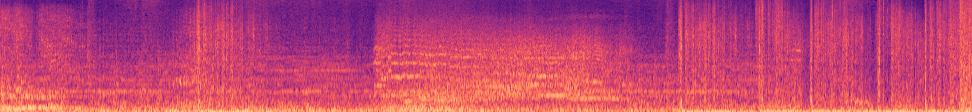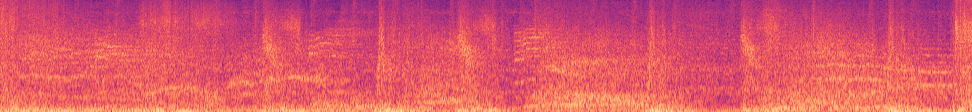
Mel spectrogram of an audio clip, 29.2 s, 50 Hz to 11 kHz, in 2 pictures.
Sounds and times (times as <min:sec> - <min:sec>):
Music: 0:00.0 - 0:29.1.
